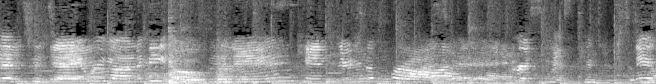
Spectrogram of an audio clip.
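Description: A group of children singing together in high voices, with held notes.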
